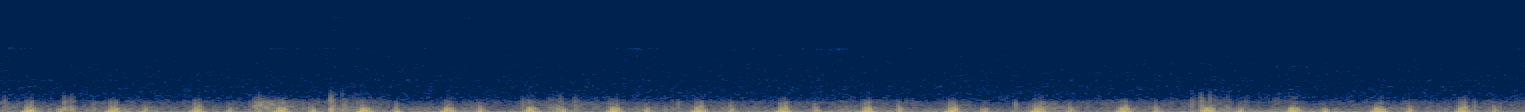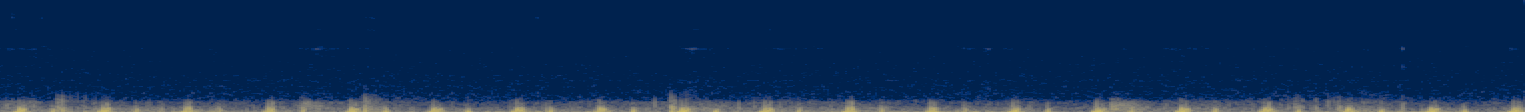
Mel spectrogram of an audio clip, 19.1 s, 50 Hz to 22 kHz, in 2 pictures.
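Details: Regular low thumping heartbeat about 115 a minute with rubbing noise, heard through a stethoscope worn with a chest band while standing still and lifting dumbbells; normal heart sounds.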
